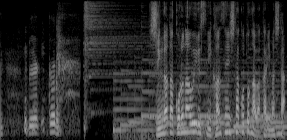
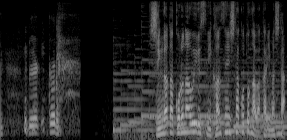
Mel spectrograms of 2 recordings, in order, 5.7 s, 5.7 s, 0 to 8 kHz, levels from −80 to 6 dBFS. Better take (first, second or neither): second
